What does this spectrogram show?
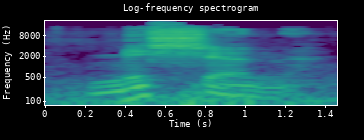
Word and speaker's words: mission: "Mission" "Mission" a "mission" In the word mission the double s is pronounced like Like in "should" and "wish" So we've got "mission" only two syllables "Mission" "mission" The "-ion"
